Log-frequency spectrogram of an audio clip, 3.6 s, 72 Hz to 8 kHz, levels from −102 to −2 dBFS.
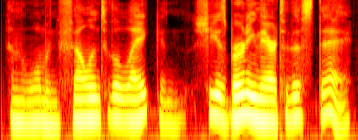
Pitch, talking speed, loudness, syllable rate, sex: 145 Hz, 250 wpm, -16 LUFS, 5.8 syllables/s, male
